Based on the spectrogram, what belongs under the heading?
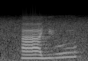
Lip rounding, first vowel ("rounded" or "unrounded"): unrounded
